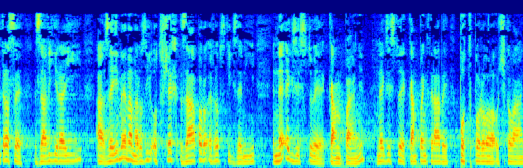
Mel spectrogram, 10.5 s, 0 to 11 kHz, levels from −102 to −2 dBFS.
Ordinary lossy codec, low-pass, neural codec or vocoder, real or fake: MP3, 32 kbps; 9.9 kHz; none; real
